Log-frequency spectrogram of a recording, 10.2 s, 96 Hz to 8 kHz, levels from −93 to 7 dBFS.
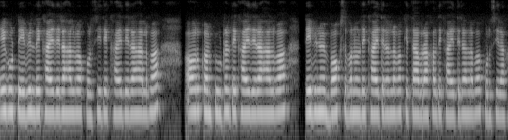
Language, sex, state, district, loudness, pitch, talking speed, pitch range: Bhojpuri, female, Uttar Pradesh, Deoria, -20 LUFS, 225 Hz, 200 wpm, 220-230 Hz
